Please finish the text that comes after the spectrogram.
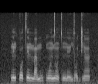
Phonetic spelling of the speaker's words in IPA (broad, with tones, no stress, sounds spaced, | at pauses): ɾ ɛ̃˦ k͡p ɔ˦ t ɛ̃˦ m a˧ m u˦ b ɔ̃˦ d ɔ̃˦˨ t ũ˨ ɾ ɛ̃˨ j ɔ˨ d͡ʒ ã˧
